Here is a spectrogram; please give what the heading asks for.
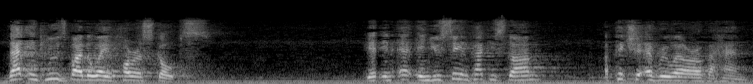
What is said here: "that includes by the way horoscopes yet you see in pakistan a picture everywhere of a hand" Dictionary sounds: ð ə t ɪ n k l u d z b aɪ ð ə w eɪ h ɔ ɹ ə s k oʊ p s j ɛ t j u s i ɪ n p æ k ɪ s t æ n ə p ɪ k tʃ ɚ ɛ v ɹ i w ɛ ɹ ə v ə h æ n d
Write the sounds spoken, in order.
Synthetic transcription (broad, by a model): ð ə t ɪ n k l u d z b aɪ ð ə w eɪ h ɔ ɹ ə s k oʊ p s j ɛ t j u s i ɪ n p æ k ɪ s t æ n ə p ɪ k tʃ ɚ ɛ v ɹ i w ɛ ɹ ə v ə h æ n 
